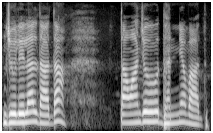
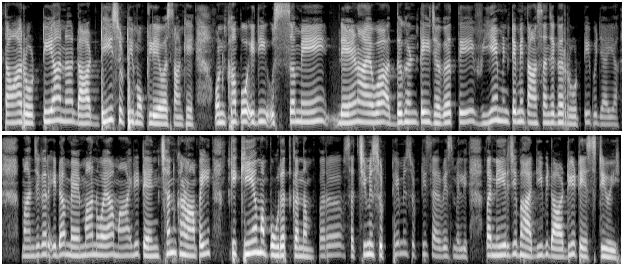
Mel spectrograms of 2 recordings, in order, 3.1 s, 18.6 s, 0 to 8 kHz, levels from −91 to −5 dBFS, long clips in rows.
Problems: none marked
